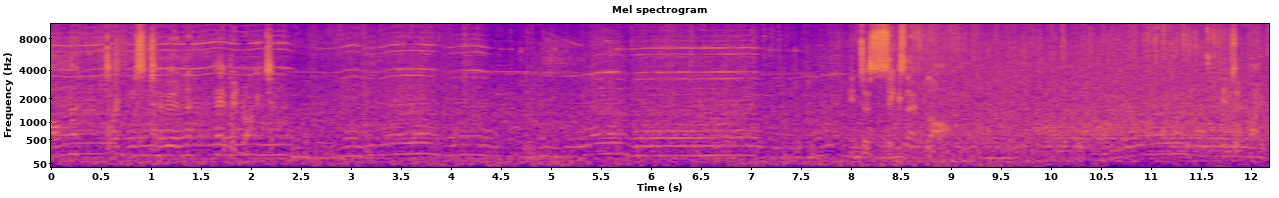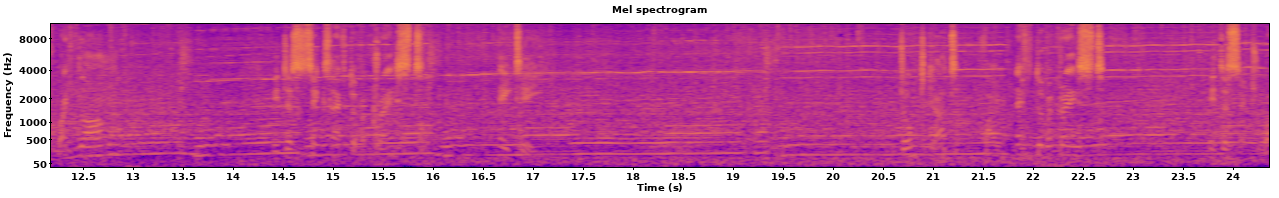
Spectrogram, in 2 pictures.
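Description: A rally car engine revs up and down as gears shift.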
